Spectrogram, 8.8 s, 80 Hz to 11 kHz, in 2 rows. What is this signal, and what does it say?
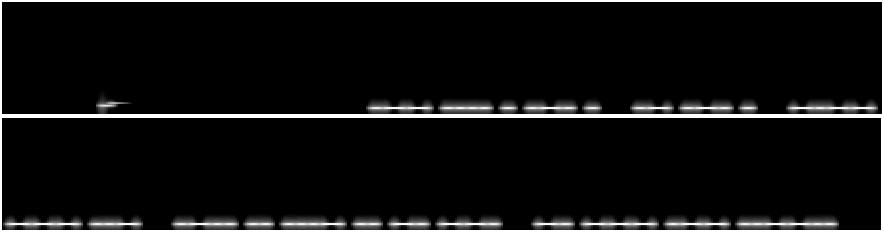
Morse code, heard as a keyed tone, about 40 wpm, 700 Hz. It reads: WHERE ARE YOU LIVING NOW?
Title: Sentences from Top 1100 Words 40wpm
